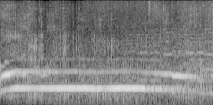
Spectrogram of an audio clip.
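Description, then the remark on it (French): A long, sustained howl holds a steady mournful pitch for nearly three seconds, loud, with no speech: a werewolf howling in the night. “Simon venait se transformer en loup-garou.”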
